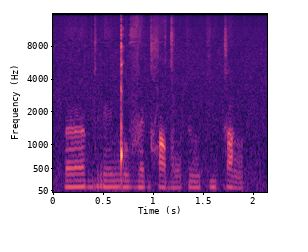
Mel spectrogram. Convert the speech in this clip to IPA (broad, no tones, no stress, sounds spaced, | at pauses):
œː ɡ r e ŋ͡ǃ u v ɛ ɡ ħ ɔ dˤ y ŋ k ø ŋ k i k ɑ ŋ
